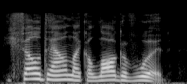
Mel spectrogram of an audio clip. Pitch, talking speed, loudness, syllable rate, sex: 200 Hz, 255 wpm, -15 LUFS, 4.8 syllables/s, female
